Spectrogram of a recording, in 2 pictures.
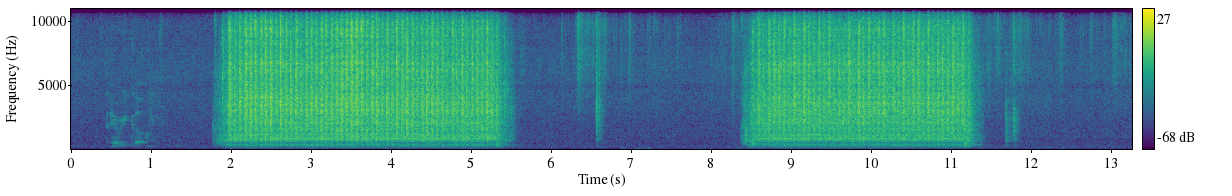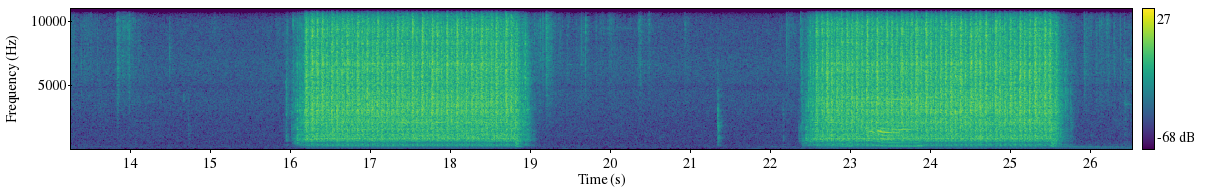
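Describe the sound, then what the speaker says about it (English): A serger stitches a flounce tee in four loud sustained bursts of about three to four seconds each, separated by quiet pauses with faint handling noise. "making sure you remove all the pins while you're serging"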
